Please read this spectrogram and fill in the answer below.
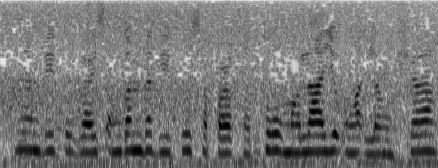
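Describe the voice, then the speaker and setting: A woman's high-pitched, flat, monotone voice at a fairly slow pace, with audible room echo and noticeable background noise. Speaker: vlogger. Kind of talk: casual vlog narration. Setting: outdoors in a park.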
